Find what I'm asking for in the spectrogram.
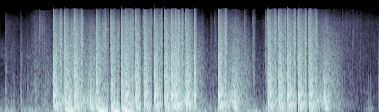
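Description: Rapid automatic gunfire from a squad-versus-squad shooter game: dense bursts of loud, close bullet fire in two long volleys with a short break between, then tapering off.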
